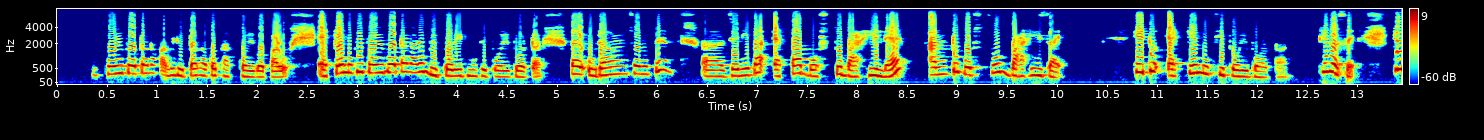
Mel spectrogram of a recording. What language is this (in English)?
Assamese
